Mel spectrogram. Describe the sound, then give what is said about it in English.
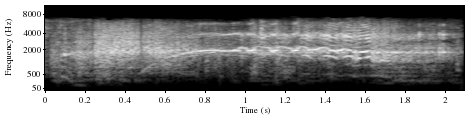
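A horse neighs after being hit by gunfire in a shootout: one loud, sustained whinny with a quavering, wavering pitch that lasts about two seconds, with no other sounds. “Hit one of the horses.”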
